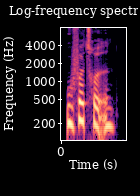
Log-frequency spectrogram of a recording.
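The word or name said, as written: UFORTRØDEN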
